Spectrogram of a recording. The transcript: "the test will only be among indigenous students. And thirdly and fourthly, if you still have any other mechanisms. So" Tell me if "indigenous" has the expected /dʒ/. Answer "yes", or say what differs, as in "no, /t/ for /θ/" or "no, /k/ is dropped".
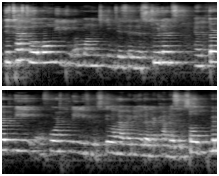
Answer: no, /z/ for /dʒ/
